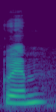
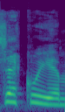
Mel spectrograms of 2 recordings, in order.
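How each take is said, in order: First: The s runs straight into the qu. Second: A vowel comes between the s and qu. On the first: The speaker calls it right. "mom was right. It was squim" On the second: The speaker calls it wrong. "no, I bet it's sequiem"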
